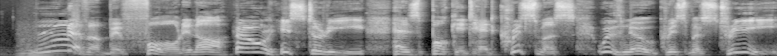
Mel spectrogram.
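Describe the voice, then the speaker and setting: Using a put-on character voice, a man speaks at a fairly high pitch and a fairly slow pace with very even loudness. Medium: read story.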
